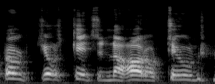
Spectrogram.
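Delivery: a hint of cranky old man; grumpy old man. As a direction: grumble it like a grouchy grandpa. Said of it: "This is me being my grumpy old man".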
